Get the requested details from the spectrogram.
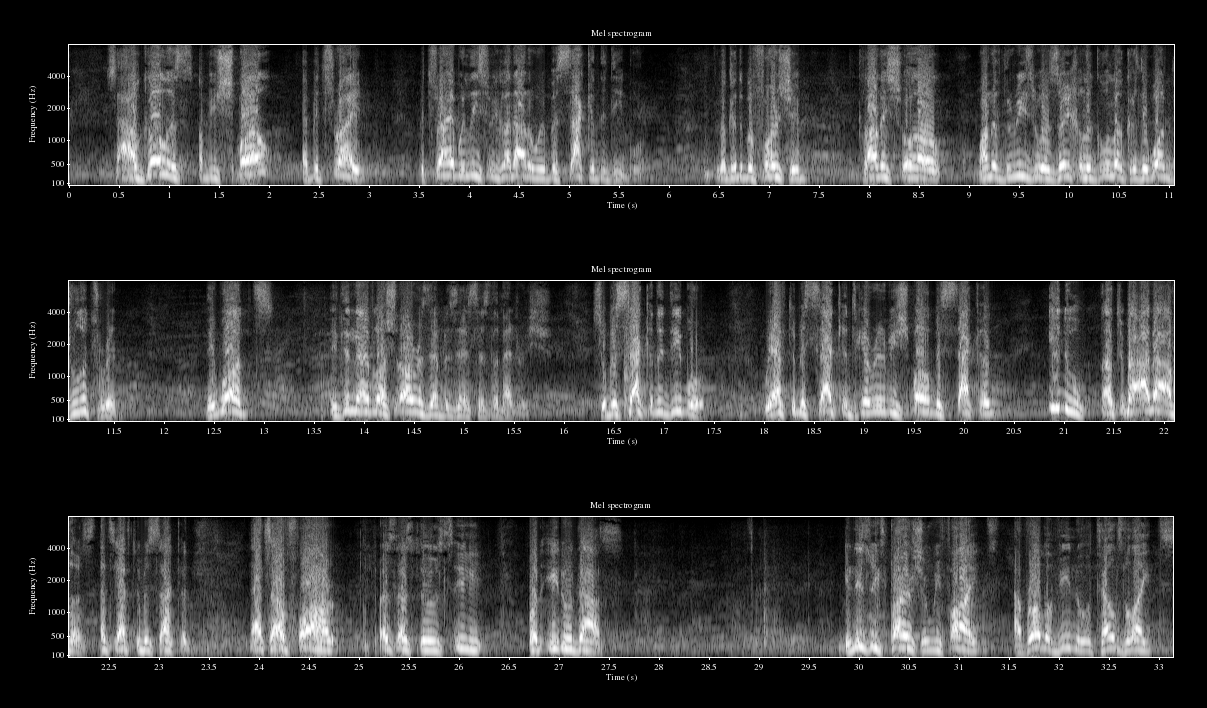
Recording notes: Shiur recorded in Yeshivas Ohr Reuven, Monsey, NY.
